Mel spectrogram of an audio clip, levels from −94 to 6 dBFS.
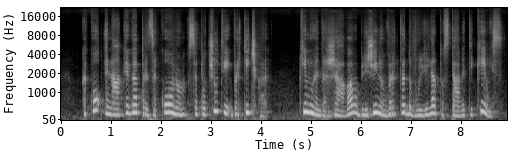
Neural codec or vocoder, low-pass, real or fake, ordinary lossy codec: codec, 44.1 kHz, 2.6 kbps, DAC; none; fake; none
